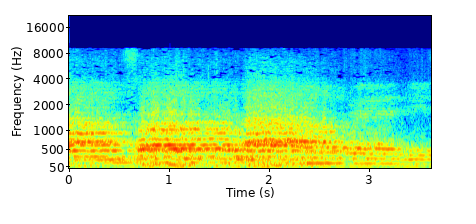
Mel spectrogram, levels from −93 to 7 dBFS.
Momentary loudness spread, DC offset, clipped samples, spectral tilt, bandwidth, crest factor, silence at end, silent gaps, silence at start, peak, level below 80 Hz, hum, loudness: 8 LU; under 0.1%; under 0.1%; -7 dB/octave; 9.4 kHz; 12 dB; 0 s; none; 0 s; 0 dBFS; -32 dBFS; none; -13 LUFS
